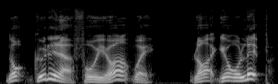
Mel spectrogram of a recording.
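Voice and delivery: squaring up for a fight; threatening. Acted. Big man turns on short man.

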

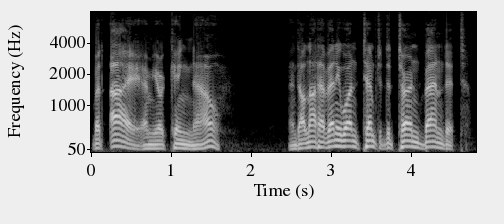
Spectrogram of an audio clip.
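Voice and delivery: booming. A narrator's reading. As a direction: address hidden men so every word carries. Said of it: "they boomed against the wall".

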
